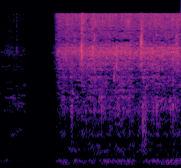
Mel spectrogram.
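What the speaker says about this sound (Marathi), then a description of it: "याच्यामध्ये आपल्याला पाणी टाकायचे आणि मटर शिजवून घ्यायचे" Water pours from a tap into a cooking pot holding cauliflower florets and peas, a close, steady gushing fill that starts after a brief silence and carries on quietly to the end.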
